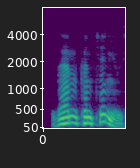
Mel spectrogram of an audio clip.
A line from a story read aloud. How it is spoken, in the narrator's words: she said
